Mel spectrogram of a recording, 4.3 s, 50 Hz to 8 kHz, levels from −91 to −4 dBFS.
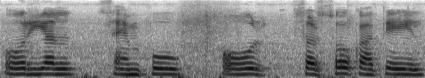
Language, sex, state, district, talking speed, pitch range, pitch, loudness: Hindi, female, Haryana, Jhajjar, 85 wpm, 200-215 Hz, 210 Hz, -15 LUFS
